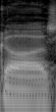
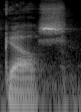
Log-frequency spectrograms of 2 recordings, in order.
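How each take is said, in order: First: The word ends with a buzzing z sound. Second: The word ends with a hissing s sound. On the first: The speaker calls it wrong. "some people say gauze. It's not gauze" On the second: The speaker calls it right. "it's Gauss"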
